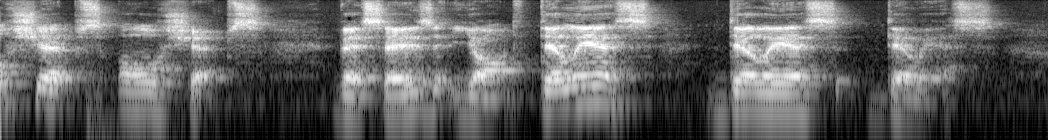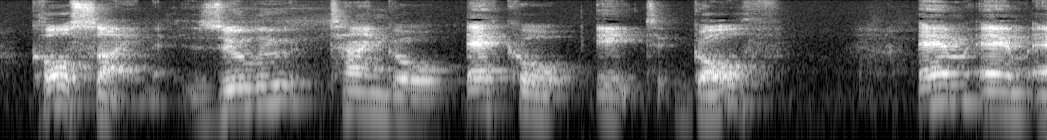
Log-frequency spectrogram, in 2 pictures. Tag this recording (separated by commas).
Speech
